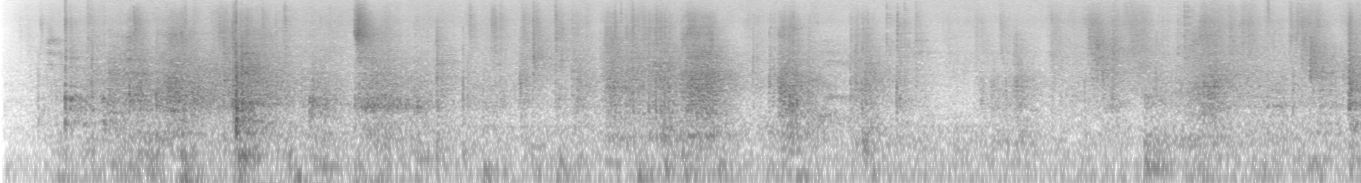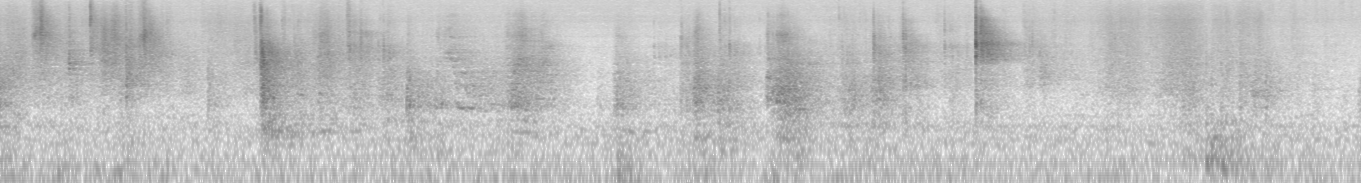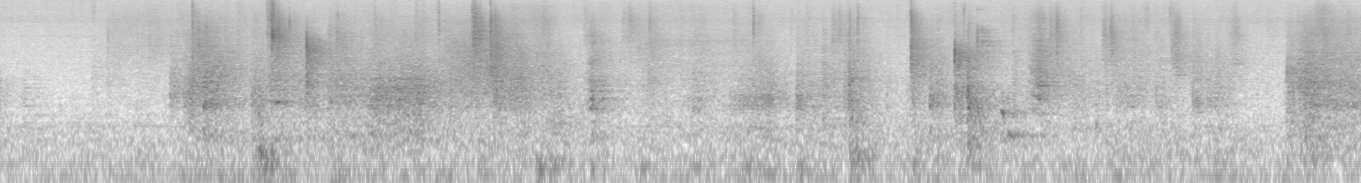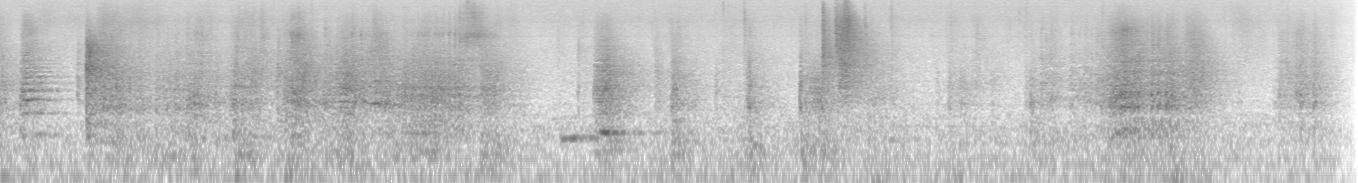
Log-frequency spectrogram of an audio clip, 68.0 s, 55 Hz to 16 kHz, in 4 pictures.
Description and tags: Movements before theater
Ambiance of preparatory movements before a theater rehearsal. 3 people on a creaky linoleum floor, walking. Natural reverb of this quite large yoga room.
ambiance, ambience, background, field-recording, footsteps, movements, noise, people, rehearsal, repetition, theater, walking, yoga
